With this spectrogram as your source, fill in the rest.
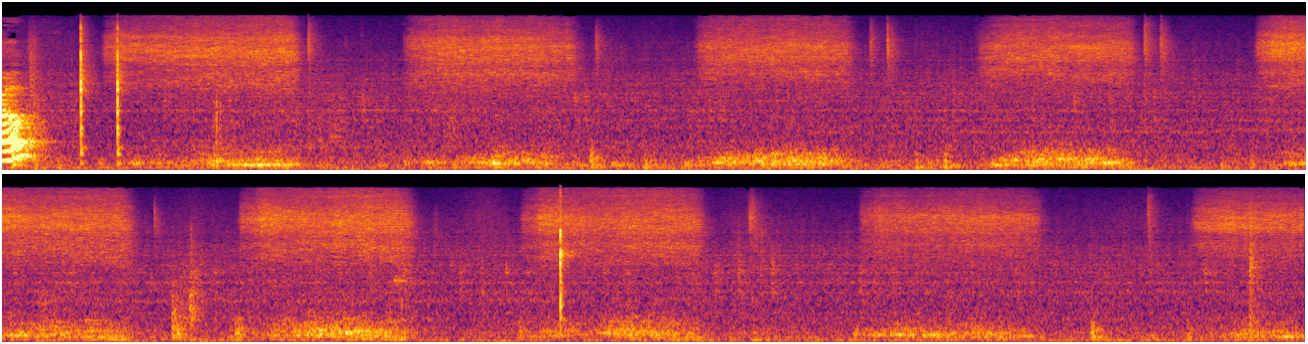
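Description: A marker squeaks and scratches across a board in short strokes.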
